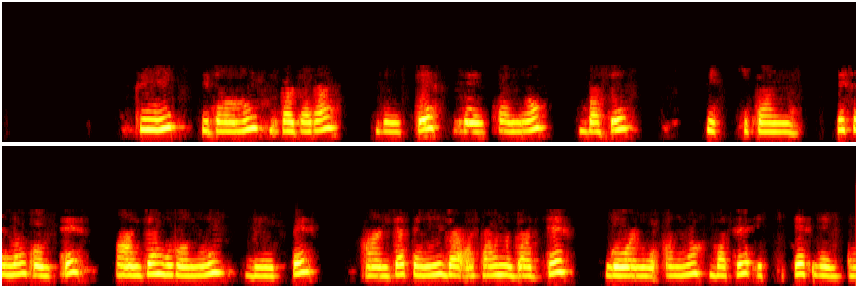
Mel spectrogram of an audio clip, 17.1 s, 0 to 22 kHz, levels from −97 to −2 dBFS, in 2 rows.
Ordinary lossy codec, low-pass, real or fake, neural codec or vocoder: AAC, 16 kbps; 7.2 kHz; fake; codec, 16 kHz, 1 kbps, FreqCodec, larger model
